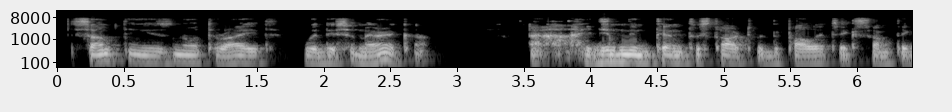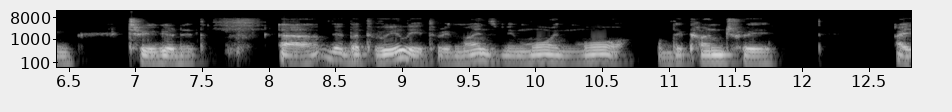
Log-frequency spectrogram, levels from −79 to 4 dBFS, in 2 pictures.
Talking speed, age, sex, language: 150 wpm, 50-69, male, English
